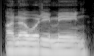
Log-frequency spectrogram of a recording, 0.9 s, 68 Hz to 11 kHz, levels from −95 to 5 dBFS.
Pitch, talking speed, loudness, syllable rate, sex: 100 Hz, 320 wpm, -13 LUFS, 6.0 syllables/s, male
